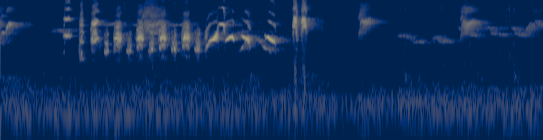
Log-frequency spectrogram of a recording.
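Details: An Oriental magpie-robin sings to challenge a rival, giving a fast run of sharp chattering notes and squeaky trills, then scattered whistled phrases with short pauses between them.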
